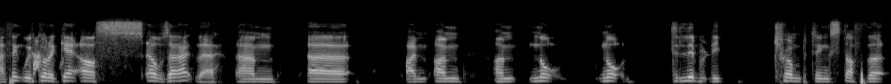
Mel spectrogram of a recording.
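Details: Stuttering in an adult man with a variable stammer: at times barely present, markedly worse when short of sleep.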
